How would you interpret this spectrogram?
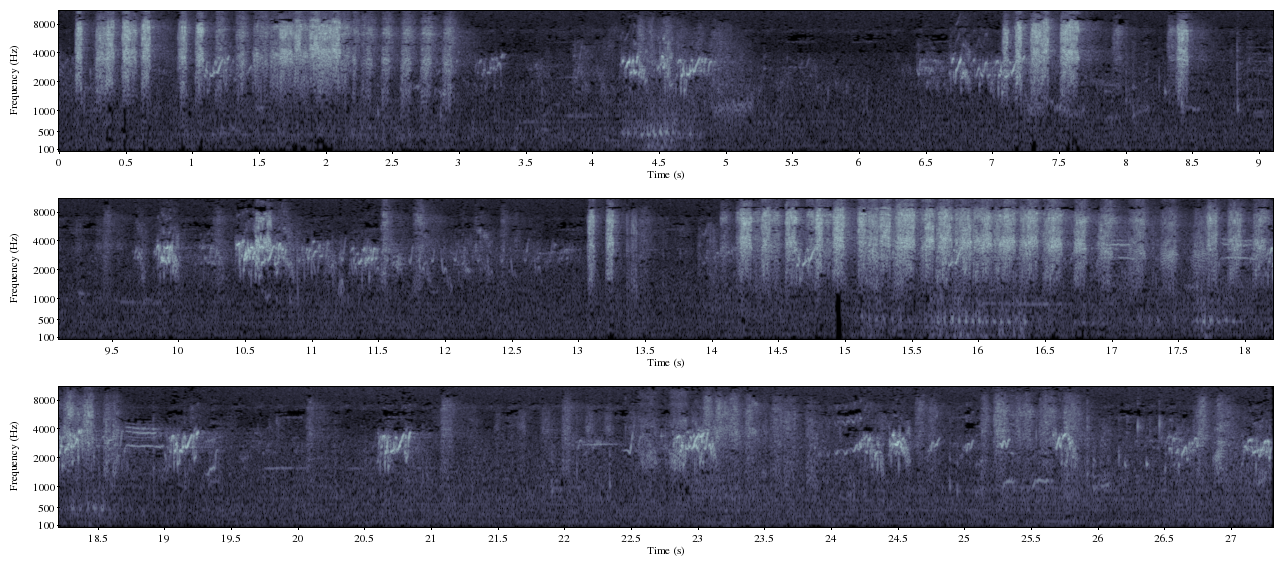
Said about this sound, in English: These wild parakeets wake at dawn, chatter amiably, and then flutter off in groups to feast on seeds.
